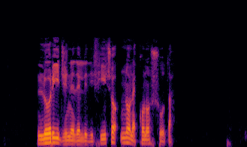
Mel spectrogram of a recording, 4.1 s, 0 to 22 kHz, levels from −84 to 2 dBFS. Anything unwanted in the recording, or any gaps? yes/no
no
